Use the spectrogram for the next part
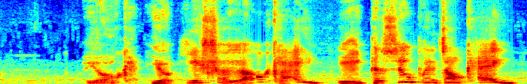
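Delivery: very soft, concerned and amazed; incredulous whisper. Acted. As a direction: whisper rising into a high, hushed question. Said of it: "she whispers to you".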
